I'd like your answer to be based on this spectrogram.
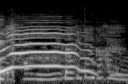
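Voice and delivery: high, drawn-out squeal; giddy squeal. Acted. Squealing while telling of crush. (patiling mataas at pahaba)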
